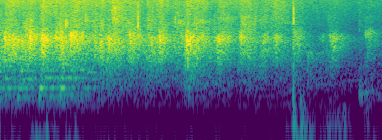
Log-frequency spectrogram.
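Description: A church audience applauds during a worship service, a steady, fairly quiet patter of many hands that continues through the whole stretch with a slight easing toward the end.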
